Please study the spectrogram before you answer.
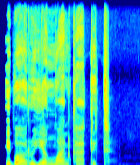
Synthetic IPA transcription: ɪ˦bɔ˨ɾu˦jə˦ŋːwa˨nka˨ti˦t

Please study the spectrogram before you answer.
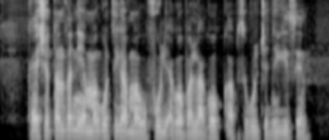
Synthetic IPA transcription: ka˨˦ɪ˦ʃɔ˦ta˦nza˦ni˦a˨ma˦ŋɡu˦ti˦ka˨ma˨ɡu˨fu˦li˨a˨ɡɔ˨ba˨la˨ɡɔ˦ka˨bsu˨ku˦lt͡ʃa˨ɲi˦ɡi˦se˦n

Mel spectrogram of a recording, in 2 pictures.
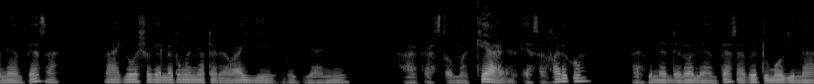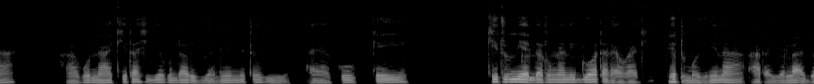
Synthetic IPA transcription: nɛ˦˨mpɛ˦s̬a˨ | na˦˨ki˦wɔ˦ʃɔ˦kɛ˨lɛ˦tu˦ŋa˦ni˦ɔ˦ta˨ɾɛ˨wa˦je˨i˨ɾu˨pi˨a˨ni˦ | a˨ka˨stɔ˨ma˨kɛ˦a˨ɛ˨sa˨fa˦ɾi˦kɔ˦m | a˨fi˦nɛ˦ldɛ˨lɔ˦lɛː˨mpɛ˦sa˨pe˦tu˨mo˦ki˨naː˦˨ | ku˦na˨ki˦ta˦ʃi˦d͡ʒe˦ku˨nda˦˨ɾu˨pi˨a˨ni˦me˦mi˦to˦ki˨a˨ja˨ku˦ke˦i˦ | ki˦tu˦mi˦ɛ˨ldɛ˨˦tʊ˦ŋa˦ni˦dwɔ˦ta˨ɾɛ˨ɔ˨ka˨kɪ̥˦pe˦tu˨mo˨ki˨ni˦naː˦ta˨jɔ˨la˦˨d͡ʒɔ˦

